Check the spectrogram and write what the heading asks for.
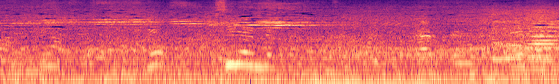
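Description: Men's voices talking in an outdoor crowd over a steady low rumble that swells in the second half.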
